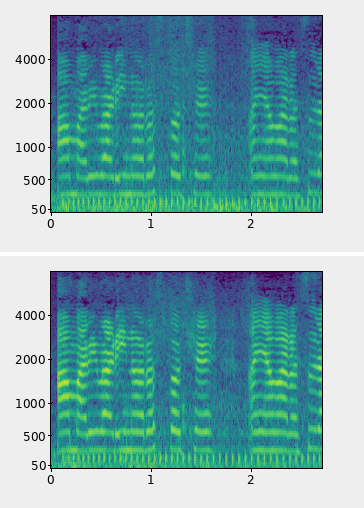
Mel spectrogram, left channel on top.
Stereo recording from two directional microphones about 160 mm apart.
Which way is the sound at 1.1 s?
20° right (ahead or behind).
